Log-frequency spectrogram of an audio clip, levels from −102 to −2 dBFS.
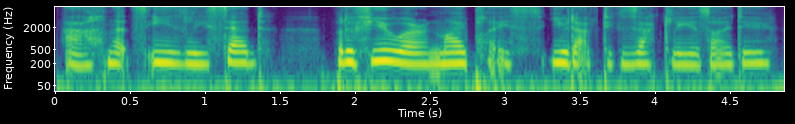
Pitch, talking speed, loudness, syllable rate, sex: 205 Hz, 210 wpm, -19 LUFS, 5.5 syllables/s, female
